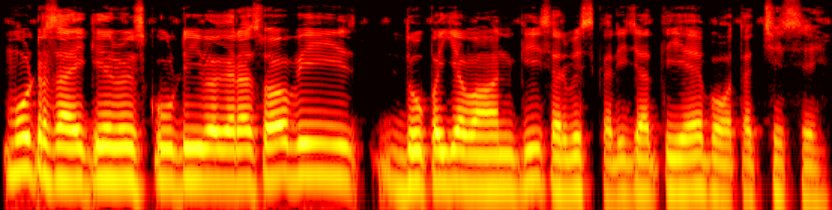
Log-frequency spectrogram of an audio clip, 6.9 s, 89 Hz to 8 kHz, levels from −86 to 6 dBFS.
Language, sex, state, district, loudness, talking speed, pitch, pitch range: Hindi, male, Uttar Pradesh, Jalaun, -19 LUFS, 130 wpm, 155 Hz, 135-170 Hz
